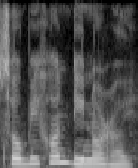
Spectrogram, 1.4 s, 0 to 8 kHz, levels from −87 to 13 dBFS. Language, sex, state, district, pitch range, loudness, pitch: Assamese, female, Assam, Kamrup Metropolitan, 220-265 Hz, -14 LUFS, 240 Hz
